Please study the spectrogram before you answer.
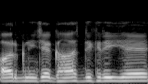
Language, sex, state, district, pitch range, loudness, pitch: Hindi, male, Chhattisgarh, Raigarh, 160-165 Hz, -14 LUFS, 165 Hz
